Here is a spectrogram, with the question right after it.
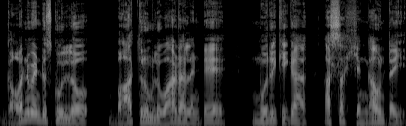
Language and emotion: Telugu, disgusted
